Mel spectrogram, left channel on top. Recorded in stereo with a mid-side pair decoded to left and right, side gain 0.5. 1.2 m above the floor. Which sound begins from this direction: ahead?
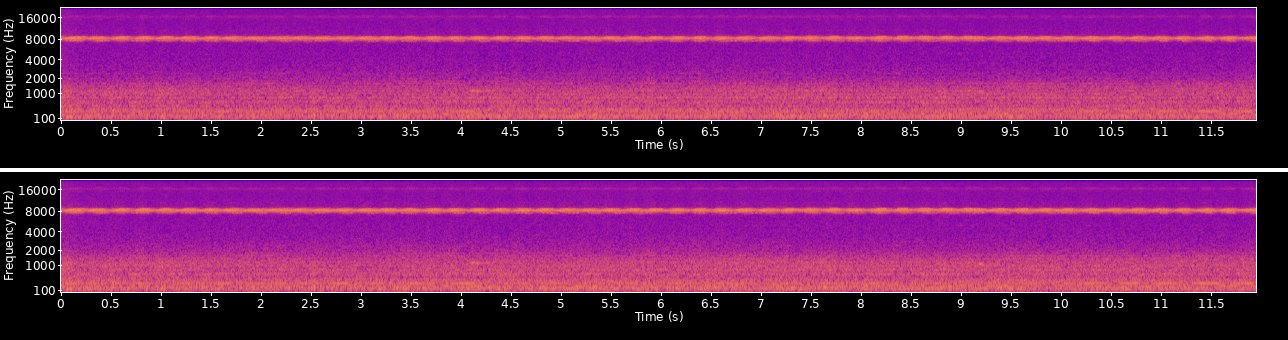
An insect, at 0.0 s.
